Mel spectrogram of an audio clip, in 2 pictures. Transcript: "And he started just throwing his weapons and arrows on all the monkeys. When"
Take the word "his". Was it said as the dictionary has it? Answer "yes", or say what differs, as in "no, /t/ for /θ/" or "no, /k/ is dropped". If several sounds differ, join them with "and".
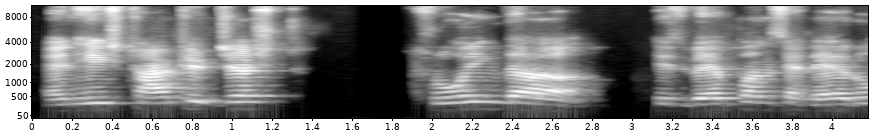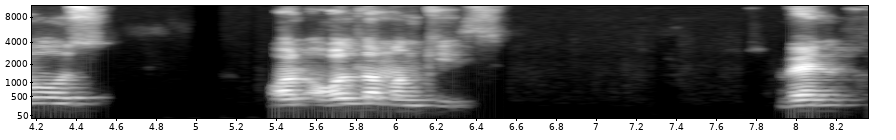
yes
